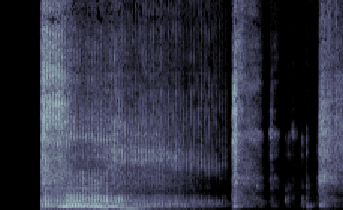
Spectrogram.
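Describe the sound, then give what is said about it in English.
A long, forceful exhale blown out through flapping lips, a 'horsey noise', a loud buzzing rumble lasting over two seconds that gradually fades, then a few short breathy puffs. “And so I want to start off this podcast by doing one of my favorite things, which is when I become exceedingly overwhelmed or frustrated or angry, I make this noise, which is to exhale and blow out my lips.”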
